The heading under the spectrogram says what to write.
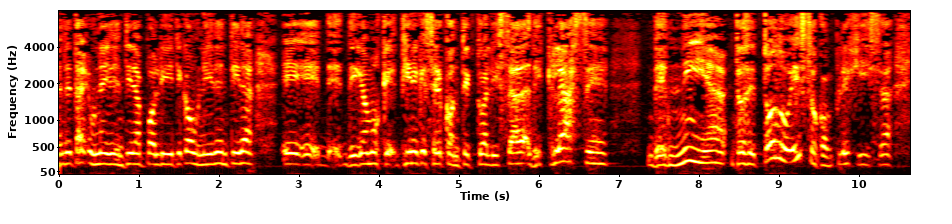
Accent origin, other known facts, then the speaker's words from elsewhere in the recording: Salta, Argentina; yo de travesti soy, insisto, salteña, de origen boliviano, soy feminista, soy gorda, soy periférica.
